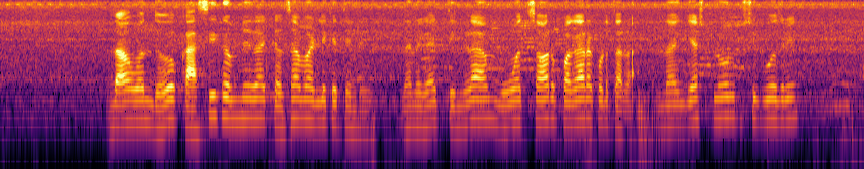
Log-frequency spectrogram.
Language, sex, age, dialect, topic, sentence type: Kannada, male, 18-24, Dharwad Kannada, banking, question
